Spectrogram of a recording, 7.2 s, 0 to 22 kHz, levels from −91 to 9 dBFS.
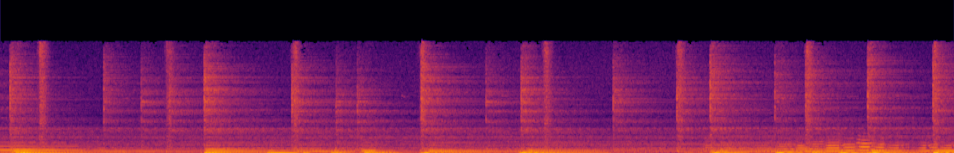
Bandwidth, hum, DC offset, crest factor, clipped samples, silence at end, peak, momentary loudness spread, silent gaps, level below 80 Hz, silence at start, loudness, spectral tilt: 16.5 kHz; none; under 0.1%; 18 dB; under 0.1%; 0 s; -2 dBFS; 11 LU; none; -34 dBFS; 0 s; -22 LUFS; -5.5 dB/octave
